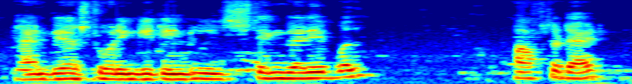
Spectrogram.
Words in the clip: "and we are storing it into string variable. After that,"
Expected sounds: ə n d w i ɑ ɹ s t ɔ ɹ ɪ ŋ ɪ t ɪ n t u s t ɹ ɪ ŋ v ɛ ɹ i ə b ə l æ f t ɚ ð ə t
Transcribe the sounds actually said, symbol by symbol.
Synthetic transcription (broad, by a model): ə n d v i ɑ ɹ s t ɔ ɹ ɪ ŋ ɪ t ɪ n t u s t ɪ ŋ v ɛ ɹ i ə b ə l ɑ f t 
